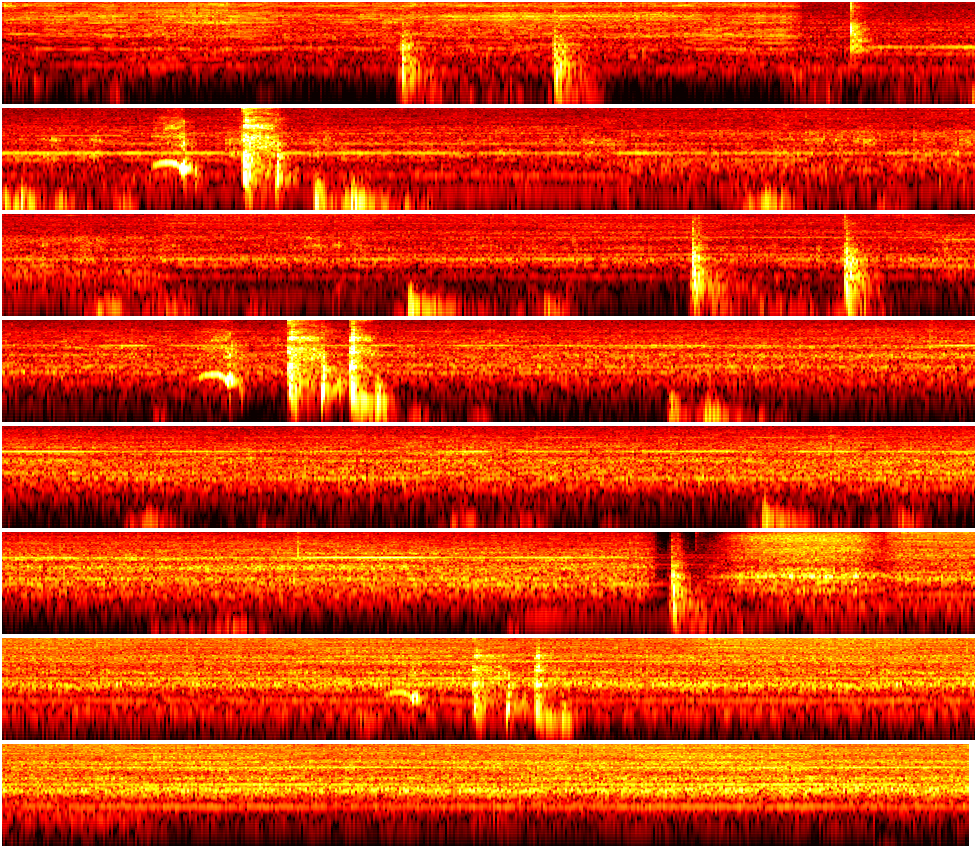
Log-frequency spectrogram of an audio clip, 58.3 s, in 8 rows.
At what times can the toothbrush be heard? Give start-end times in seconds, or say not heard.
not heard.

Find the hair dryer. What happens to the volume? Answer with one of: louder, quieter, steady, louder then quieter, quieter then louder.
louder.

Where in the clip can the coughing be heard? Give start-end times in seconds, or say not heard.
8.4-9.4, 23.4-24.8, 46.6-48.0.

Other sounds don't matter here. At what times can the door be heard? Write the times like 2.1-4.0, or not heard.
3.0-4.5, 19.8-21.2, 41.5-42.0.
